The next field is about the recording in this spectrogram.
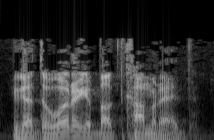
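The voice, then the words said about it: Imperfect put-on Russian accent. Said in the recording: “The one I can do is Russian. I've been working on Russian. It's hard to do Russian. You got to do down in throat like this ... I don't quite have it down.”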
